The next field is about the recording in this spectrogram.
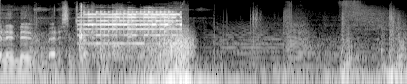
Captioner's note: bell ringing; intense music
